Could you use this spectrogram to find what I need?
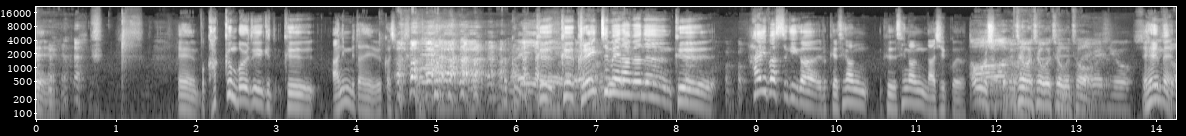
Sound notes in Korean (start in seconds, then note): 0.3 웃음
